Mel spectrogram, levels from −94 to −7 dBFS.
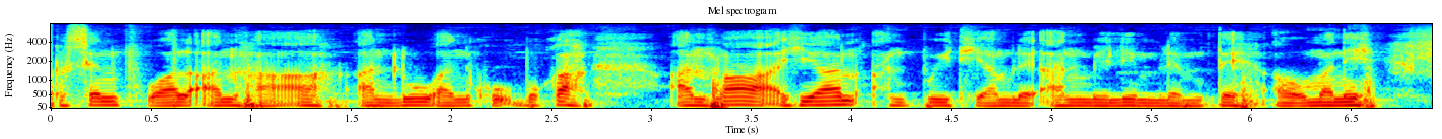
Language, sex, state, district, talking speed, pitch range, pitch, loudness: Mizo, male, Mizoram, Aizawl, 215 wpm, 105-120 Hz, 110 Hz, -17 LUFS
